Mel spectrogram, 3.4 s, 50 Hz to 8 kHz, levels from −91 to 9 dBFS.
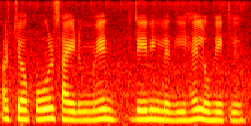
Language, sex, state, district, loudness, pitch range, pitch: Hindi, female, Uttar Pradesh, Lucknow, -15 LUFS, 195-215 Hz, 210 Hz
